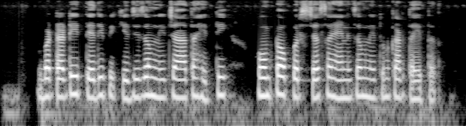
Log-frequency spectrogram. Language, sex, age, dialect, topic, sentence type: Marathi, female, 25-30, Standard Marathi, agriculture, statement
